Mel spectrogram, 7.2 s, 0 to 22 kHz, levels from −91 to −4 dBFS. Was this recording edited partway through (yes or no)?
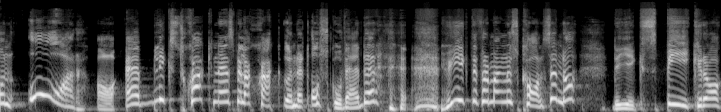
yes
